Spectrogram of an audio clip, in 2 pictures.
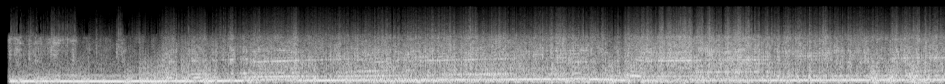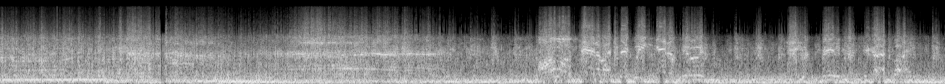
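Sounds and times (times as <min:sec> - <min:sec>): car engine accelerating: 0:00.1 - 0:18.9
wind and road noise: 0:00.1 - 0:18.9.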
